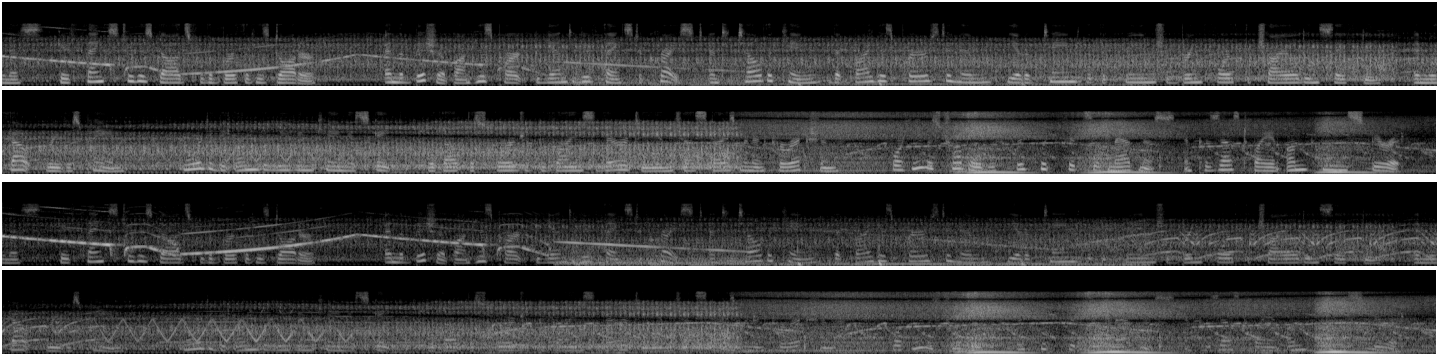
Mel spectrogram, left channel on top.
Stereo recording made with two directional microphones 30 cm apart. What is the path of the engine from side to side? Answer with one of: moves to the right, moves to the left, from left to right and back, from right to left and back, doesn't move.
moves to the right.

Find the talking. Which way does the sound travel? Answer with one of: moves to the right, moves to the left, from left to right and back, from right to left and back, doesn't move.
doesn't move.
